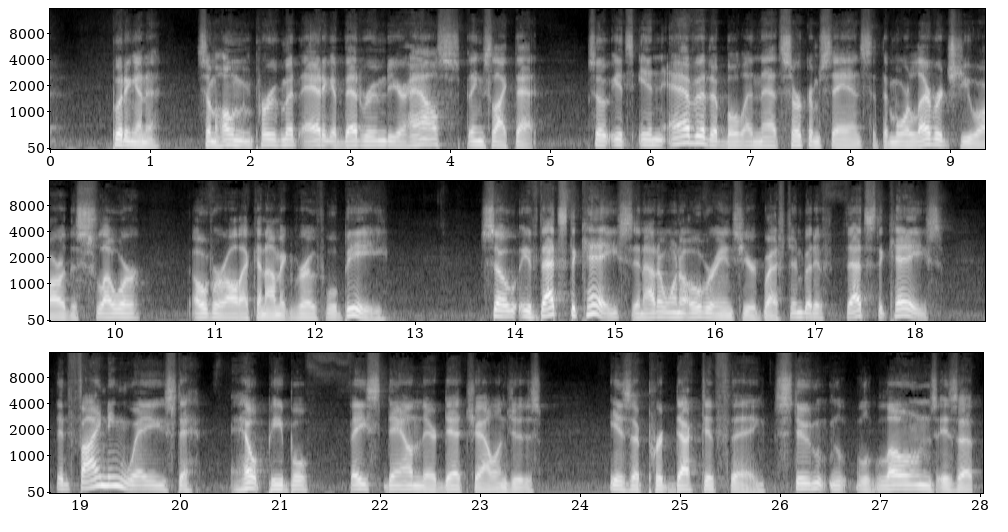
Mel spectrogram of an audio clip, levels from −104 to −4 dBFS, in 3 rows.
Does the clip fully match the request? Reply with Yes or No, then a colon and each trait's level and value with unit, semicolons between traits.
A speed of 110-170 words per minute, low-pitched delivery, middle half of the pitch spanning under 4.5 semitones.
Yes: average, 155 wpm; low, 115 Hz; average, 4.1 semitones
